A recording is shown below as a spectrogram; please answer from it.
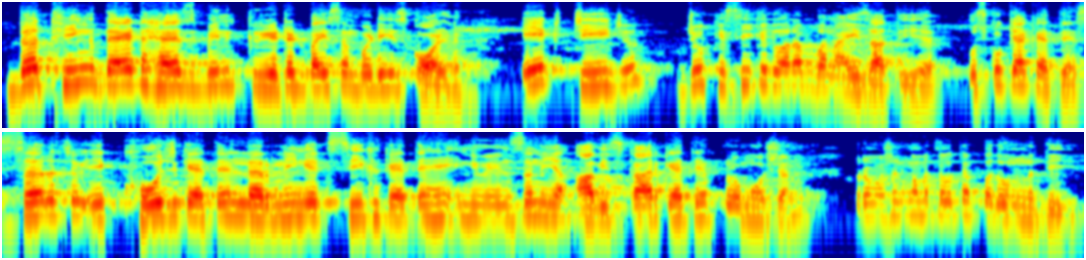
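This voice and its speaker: A man's voice: high voice, normal speed, a little mellow. A male teacher with an Indian accent, explaining exam grammar questions step by step and repeating questions back to his students. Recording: dull lo-fi sound with faint noise.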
